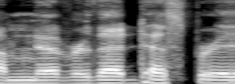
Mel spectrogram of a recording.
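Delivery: muttering under breath. Recounting what a woman said under her breath, retelling a mutter under breath. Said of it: "under her breath".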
